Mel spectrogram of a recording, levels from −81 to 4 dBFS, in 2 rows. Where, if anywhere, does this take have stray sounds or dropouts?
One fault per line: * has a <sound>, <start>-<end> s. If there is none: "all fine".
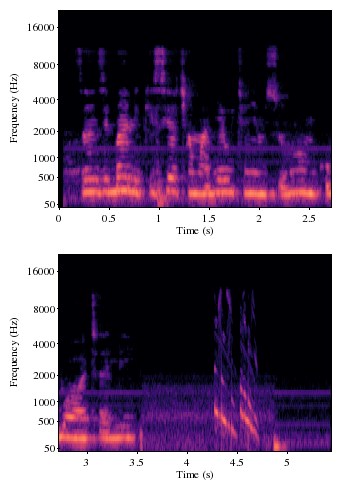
* has a chirp, 4.3-4.7 s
